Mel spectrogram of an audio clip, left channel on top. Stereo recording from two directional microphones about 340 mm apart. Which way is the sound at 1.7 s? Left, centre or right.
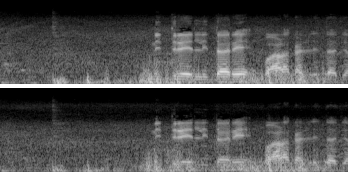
Left.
